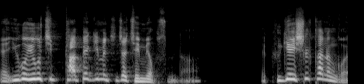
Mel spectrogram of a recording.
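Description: A man with a high pitch talks at a very fast pace in an animated tone with lively intonation, in a dry, close sound with no echo. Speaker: Go (baduk) commentator. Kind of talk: live game commentary.

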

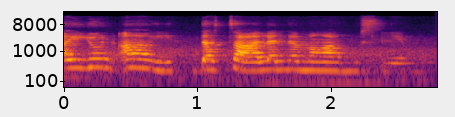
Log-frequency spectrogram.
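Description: Audible room echo surrounds a woman speaking slowly in a fairly bright tone.

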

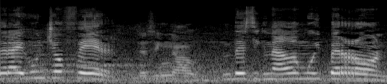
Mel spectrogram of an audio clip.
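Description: A woman speaks at a fairly slow pace in a high voice, with ordinary pitch variation and noticeable background noise. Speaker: influencer streaming live. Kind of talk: casual vlog chat. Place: hall. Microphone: phone near.

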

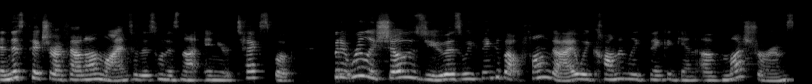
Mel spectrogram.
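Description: With little noise behind her, a woman speaks rather briskly. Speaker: instructor. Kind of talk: lecture. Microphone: webcam.

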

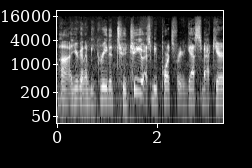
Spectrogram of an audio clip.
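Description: The speech keeps a moderate pace. The sound is dry with no echo, with light background noise. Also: man. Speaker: vehicle reviewer. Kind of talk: casual walkaround commentary. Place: car. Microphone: phone near.

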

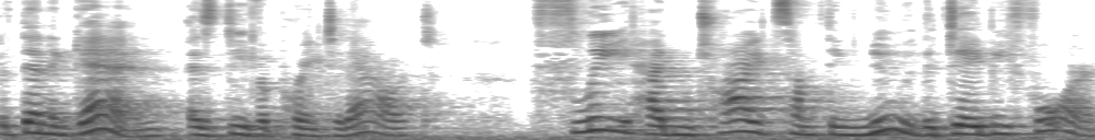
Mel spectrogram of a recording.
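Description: An unforced reading voice is heard here.

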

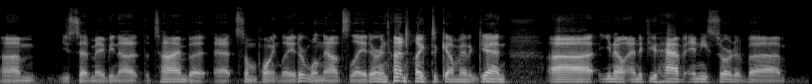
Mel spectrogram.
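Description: A man with an unremarkable speaking voice, pitched fairly low. He talks at a fairly quick pace with ordinary pitch variation. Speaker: podcast host. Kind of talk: interview commentary. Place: home room. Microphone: studio mic.

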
